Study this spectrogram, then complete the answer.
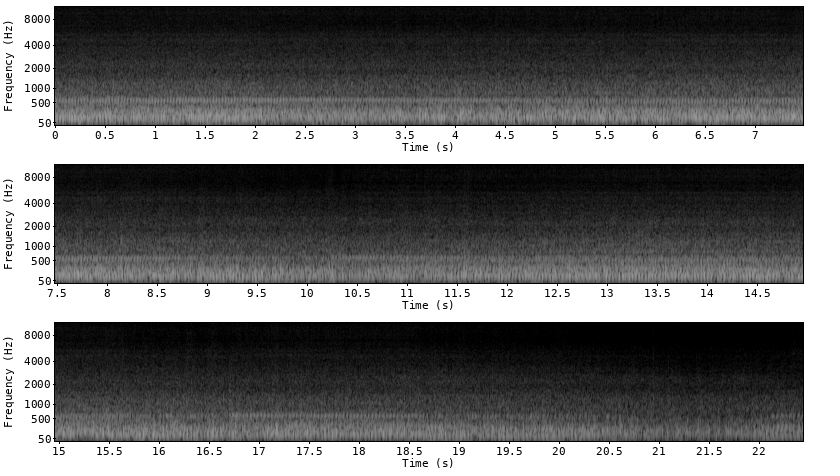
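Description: Wind rushes past a rider.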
